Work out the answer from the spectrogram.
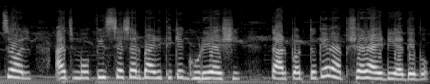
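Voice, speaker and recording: A woman voicing a kind village woman who runs a sewing business, speaking warmly and encouragingly in a cartoon. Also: sits high, steady tone, fast talker, soft background music, natural voice. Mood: kindly. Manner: warm, encouraging. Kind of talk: cartoon voice acting.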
